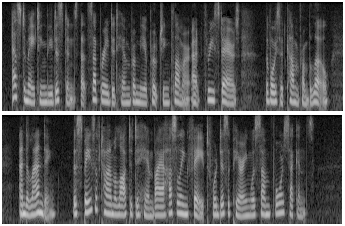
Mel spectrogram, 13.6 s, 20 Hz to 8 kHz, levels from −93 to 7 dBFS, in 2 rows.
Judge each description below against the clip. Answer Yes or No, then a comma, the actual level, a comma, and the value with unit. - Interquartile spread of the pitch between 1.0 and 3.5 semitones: Yes, average, 3.1 semitones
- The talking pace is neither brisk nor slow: Yes, average, 170 wpm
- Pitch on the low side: No, high, 200 Hz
